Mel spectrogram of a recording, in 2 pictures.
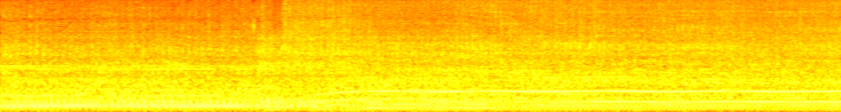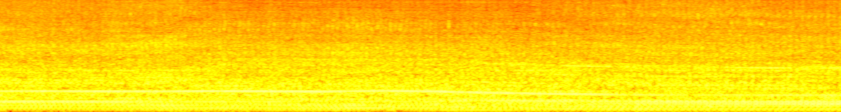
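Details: Miller Trailblazer welder engine after fitting the vacuum-operated fuel pump: steady low idle, climbs smoothly to high idle and drops back cleanly; mixture screw changes had no effect, pump was the fault.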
